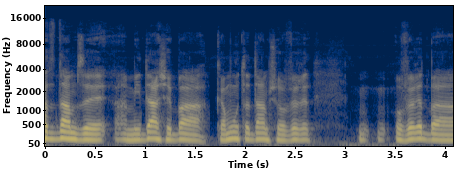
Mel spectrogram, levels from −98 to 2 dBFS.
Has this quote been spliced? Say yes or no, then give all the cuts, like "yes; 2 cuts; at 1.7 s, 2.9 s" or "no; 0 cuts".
yes; 1 cut; at 1.6 s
